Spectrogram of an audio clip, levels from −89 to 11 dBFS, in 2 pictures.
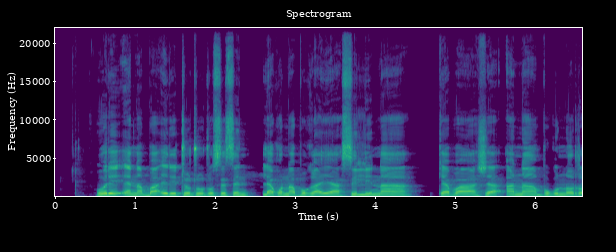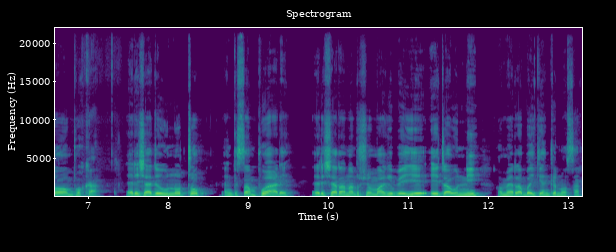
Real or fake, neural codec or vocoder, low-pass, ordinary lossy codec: real; none; none; none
